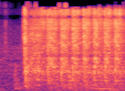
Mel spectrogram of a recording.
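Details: Diesel cranking with no start after waiting for the heater; fuel pump and line bubble being checked. The starter turns it over with even thumps about six a second, but it never fires or picks up speed. Easy Start was wanted; cause unconfirmed.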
